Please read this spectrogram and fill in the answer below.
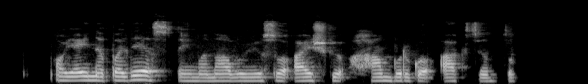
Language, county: Lithuanian, Alytus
